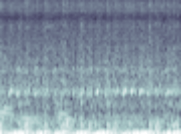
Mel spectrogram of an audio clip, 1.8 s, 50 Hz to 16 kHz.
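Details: 2003 Suzuki Hayabusa Gen 1 after clutch repair, top friction plate reinstalled: loud, deep, steady exhaust burble at idle with no clutch clank underneath; idles normally.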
